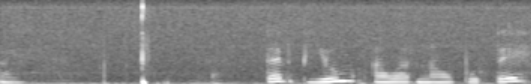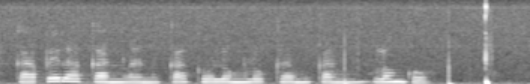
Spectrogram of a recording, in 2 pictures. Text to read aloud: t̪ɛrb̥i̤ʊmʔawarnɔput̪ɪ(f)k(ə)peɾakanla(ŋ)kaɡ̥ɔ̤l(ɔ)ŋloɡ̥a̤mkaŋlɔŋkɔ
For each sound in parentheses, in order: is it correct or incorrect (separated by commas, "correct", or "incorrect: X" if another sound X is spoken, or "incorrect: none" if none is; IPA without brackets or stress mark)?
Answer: incorrect: h, incorrect: a, incorrect: n, correct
